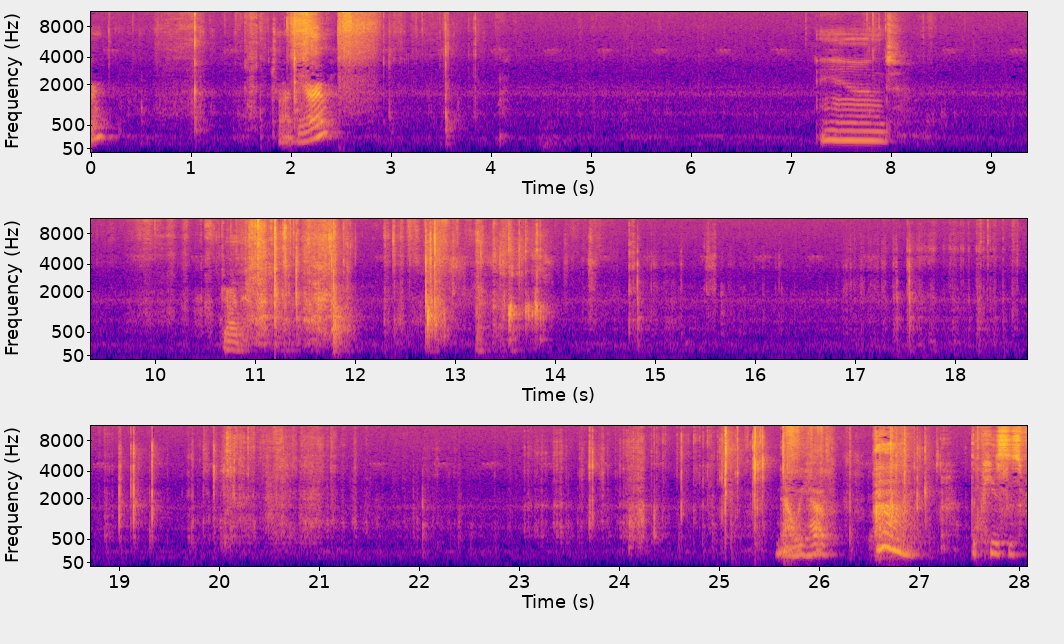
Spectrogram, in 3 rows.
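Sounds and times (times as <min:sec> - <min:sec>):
paper and tool handling: 0:00.6 - 0:04.0, 0:09.8 - 0:15.7, 0:16.9 - 0:28.0.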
